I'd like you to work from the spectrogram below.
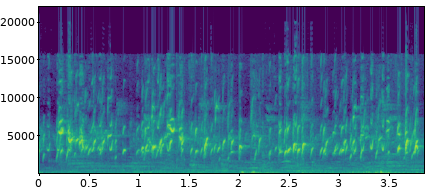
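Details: European goldfinch batbata, a track for stimulation and excitement of captive goldfinches: lively high twittering with clear whistled notes rising and falling in quick runs, plus two soft low thuds.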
